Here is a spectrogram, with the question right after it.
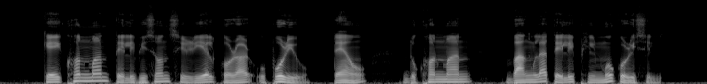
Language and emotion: Assamese, neutral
